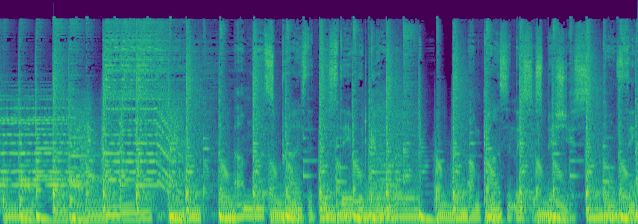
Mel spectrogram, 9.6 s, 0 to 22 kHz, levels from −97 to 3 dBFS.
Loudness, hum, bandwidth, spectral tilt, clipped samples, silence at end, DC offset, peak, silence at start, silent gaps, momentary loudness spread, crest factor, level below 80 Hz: -14 LUFS; none; 17 kHz; -4 dB/octave; under 0.1%; 0 s; under 0.1%; 0 dBFS; 0 s; none; 4 LU; 14 dB; -20 dBFS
